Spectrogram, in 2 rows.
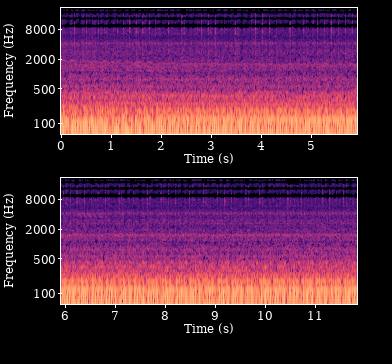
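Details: Ford F-150 at idle: deep, uneven, loping idle of about three to four pulses a second; rough idle, owner suspects a timing chain issue.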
